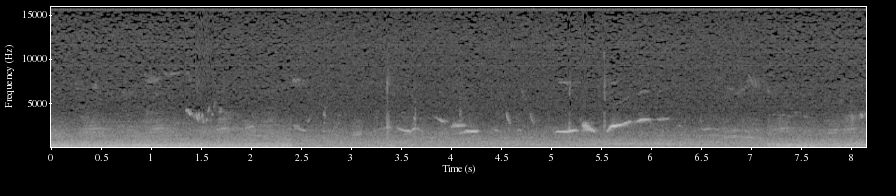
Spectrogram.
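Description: Small birds chirping in a string of short, quick calls, some rising in pitch, loudest a little past the middle. A low, steady background noise fills the first couple of seconds and then drops away.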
